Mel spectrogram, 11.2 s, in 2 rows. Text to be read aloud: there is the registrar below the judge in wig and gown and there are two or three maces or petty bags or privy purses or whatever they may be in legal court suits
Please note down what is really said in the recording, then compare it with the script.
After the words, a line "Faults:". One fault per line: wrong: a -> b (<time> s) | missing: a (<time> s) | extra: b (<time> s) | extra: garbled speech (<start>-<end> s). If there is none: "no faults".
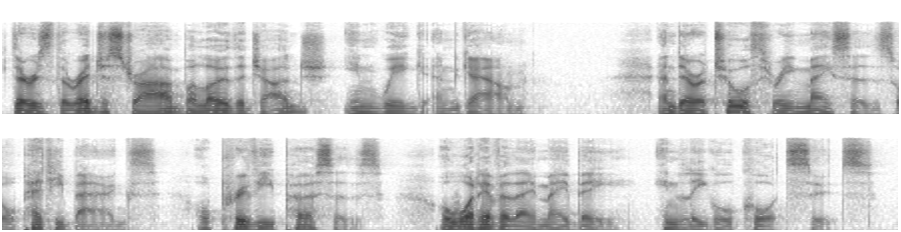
there is the registrar below the judge in wig and gown and there are two or three maces or petty bags or privy purses or whatever they may be in legal court suits
Faults:
no faults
